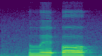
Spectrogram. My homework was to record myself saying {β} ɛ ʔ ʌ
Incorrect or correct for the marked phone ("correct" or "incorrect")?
correct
